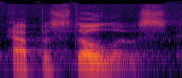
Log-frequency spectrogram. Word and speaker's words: apostolos: Apostolos, A-P-O-S-T-O-L-O-S, A-P-O-S-T-O-L-O-S, apostolos or apostolos. I've heard it pronounced a couple different ways.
